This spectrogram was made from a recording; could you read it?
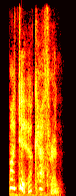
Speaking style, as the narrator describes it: William exclaimed

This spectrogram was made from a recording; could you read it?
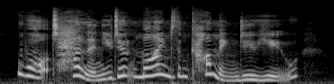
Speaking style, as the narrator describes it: Munt was so disconcerted that she exclaimed

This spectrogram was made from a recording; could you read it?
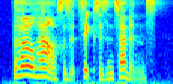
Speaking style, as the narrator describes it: he said crossly

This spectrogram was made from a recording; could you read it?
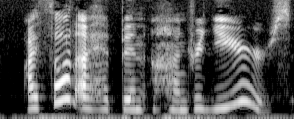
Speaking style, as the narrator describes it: exclaimed Diamond

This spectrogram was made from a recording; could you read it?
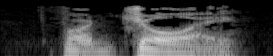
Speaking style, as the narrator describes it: snorted Cornelius

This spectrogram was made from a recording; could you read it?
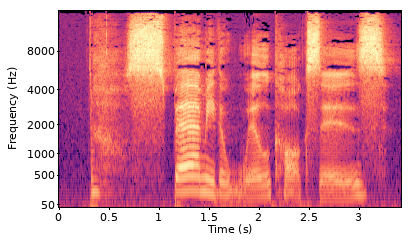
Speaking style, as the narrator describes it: he moaned

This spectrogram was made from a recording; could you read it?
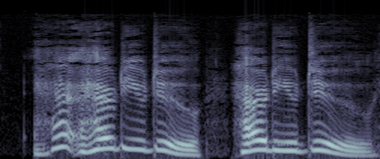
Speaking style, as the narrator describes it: piped amiably

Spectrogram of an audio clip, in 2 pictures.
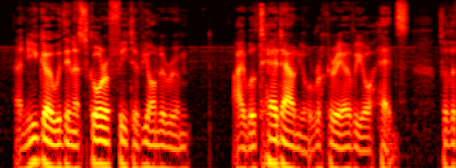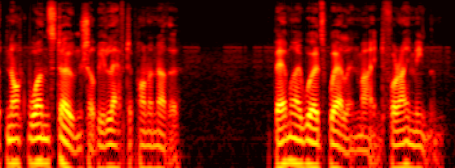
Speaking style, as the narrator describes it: he spoke in a deep, quivering voice, and said he

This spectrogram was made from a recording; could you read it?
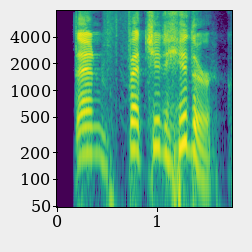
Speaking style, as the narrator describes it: cried Little John, who waxed angry by this time

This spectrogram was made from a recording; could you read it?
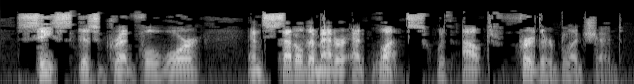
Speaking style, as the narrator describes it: cried

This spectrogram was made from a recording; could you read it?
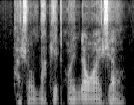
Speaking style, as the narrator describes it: whispered Stalky uneasily

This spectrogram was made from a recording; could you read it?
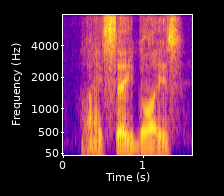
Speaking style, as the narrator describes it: ejaculated the ex-convict with an uneasy laugh, half comic, half bewildered

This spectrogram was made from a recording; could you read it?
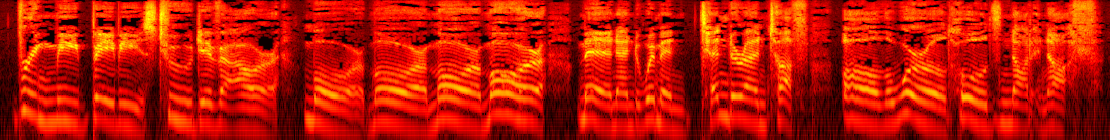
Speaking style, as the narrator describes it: he sang in a terrific voice

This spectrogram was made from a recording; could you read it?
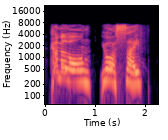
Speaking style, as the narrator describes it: yelled Brown

